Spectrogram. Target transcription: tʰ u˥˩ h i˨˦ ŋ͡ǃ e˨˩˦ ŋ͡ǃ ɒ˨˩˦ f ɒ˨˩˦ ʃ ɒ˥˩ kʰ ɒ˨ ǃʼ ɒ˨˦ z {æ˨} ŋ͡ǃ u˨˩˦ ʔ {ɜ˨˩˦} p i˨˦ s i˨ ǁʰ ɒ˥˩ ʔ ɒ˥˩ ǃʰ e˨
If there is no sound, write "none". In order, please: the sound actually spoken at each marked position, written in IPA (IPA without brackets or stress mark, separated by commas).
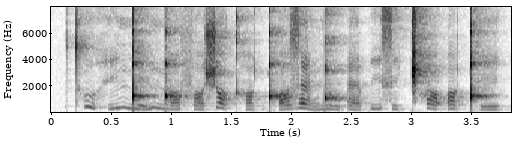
æ˥˩, æ˨˩˦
